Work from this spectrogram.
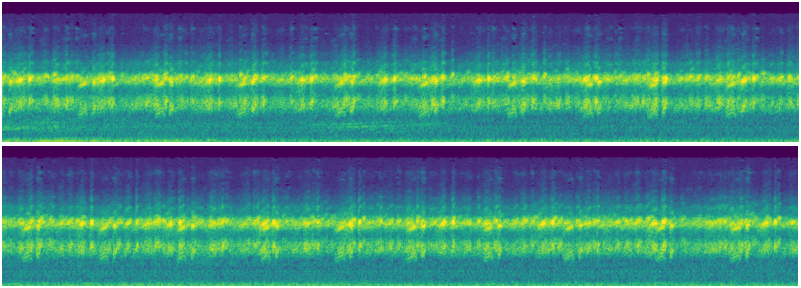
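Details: Night chorus of Pacific tree frogs in Richmond, British Columbia, Canada. Countless frogs give raspy, rhythmic croaks that blur into a continuous shimmering wall of sound, with a soft low hum early on.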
